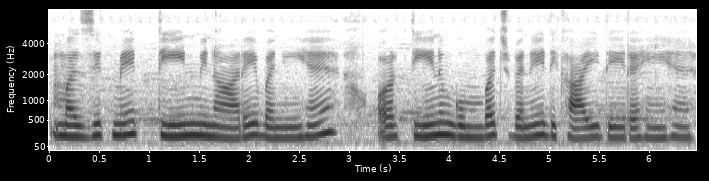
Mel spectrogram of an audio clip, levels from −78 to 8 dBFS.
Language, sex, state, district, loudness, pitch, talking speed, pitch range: Hindi, female, Uttar Pradesh, Lucknow, -16 LUFS, 195 Hz, 130 wpm, 185-210 Hz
